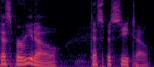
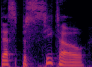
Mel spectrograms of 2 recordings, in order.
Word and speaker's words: Despacito: Desperito? Despacito. See, now you're getting angry that I'm Yes, mispronouncing it It's because you love it's Justin the Bieber it so much.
